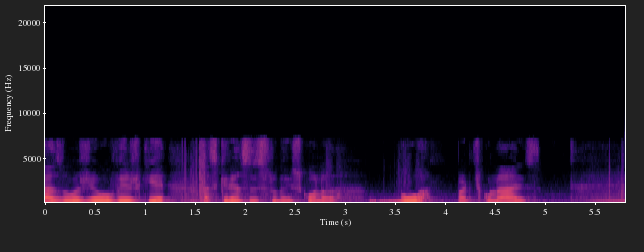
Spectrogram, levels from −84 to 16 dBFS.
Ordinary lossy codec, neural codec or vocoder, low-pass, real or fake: MP3, 48 kbps; none; 7.2 kHz; real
